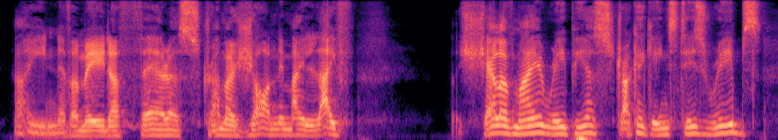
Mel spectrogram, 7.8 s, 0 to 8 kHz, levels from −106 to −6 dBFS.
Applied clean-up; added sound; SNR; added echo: none; none; none; none.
